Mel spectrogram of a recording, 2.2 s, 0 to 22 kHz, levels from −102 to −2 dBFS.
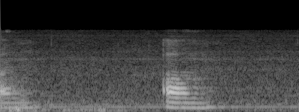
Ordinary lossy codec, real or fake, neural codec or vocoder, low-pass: Opus, 64 kbps; real; none; 7.2 kHz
